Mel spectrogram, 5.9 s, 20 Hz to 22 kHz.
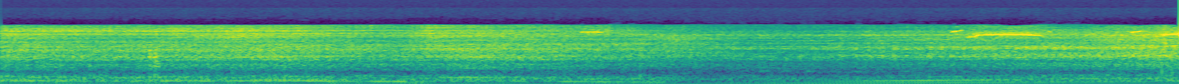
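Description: Suzuki Samurai 4x4's engine running at a distance as it drives across the field, its note rising in the middle and again toward the end as the throttle opens.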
